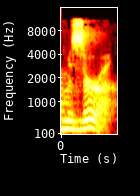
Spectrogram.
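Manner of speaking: "Missouri" with an "uh" ending. Shown as a demonstration. Host picking her side, "Missouri" ending in "uh". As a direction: say "Missouri" as "muh-ZUR-uh". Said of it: "err on the side of".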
